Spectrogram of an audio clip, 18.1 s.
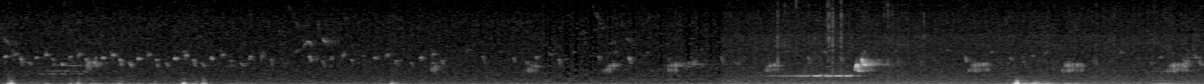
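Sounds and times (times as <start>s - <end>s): bird chirps: 0.0s - 13.5s, 14.1s - 18.0s
rising and falling bird call: 11.4s - 13.4s
long whistled bird note: 11.8s - 13.2s.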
